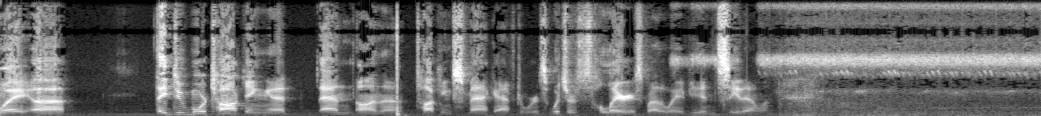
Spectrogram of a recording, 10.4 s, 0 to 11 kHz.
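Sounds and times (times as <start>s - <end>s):
speech: 0.0s - 0.8s, 1.6s - 8.3s
crickets chirping: 6.6s - 10.4s.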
